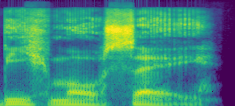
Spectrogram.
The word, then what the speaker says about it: Bimos: Camp Bimos, pronounced Bishmoay.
